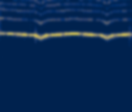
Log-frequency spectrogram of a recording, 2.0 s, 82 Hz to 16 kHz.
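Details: Triumph Rocket 3 motorcycle with intermittent electrical faults: shrill warbling add-on alarm tone in slow sweeps, about one dip per second, no engine running, sounding when ignition turned on despite alarm being switched off; indicator relay later found without power.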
